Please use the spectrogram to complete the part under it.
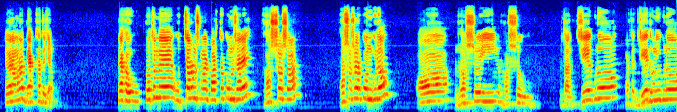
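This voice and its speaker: A grammar teacher gives an exam-prep lesson, asking questions, answering them, and repeating each definition slowly. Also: mid-range voice. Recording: voice a little far from the mic.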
